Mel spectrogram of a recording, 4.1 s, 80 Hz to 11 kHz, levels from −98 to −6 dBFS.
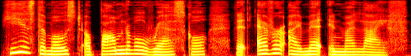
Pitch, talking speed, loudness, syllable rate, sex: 190 Hz, 190 wpm, -18 LUFS, 5.4 syllables/s, female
